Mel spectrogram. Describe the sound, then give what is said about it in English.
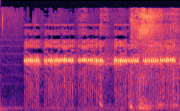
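A cricket-chirping sound effect gives a steady, high, piercing trill that carries on with only brief gaps, while some low rustling noise rises beneath it toward the end. “You know, we got to try that cricket one out.”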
